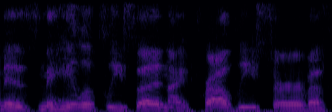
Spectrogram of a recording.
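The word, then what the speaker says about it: Mihaela Plesa: sure you can, Vice Chair of this group, Mihaela Plaza. Am I close, Mihaela? Thank you so much. Is that close to pronunciation? Yes, you did very well. Thank you. Good morning, everybody. My name is Mihaela Plisa, and I proudly serve as the Vice Chair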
